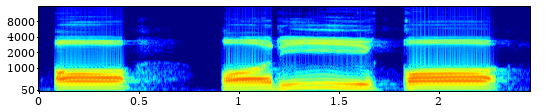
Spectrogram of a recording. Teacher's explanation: suara itu diangkat dan suara kita tu menghala ke lelangit lelangit atas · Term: suara tebal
